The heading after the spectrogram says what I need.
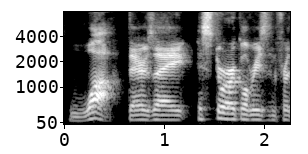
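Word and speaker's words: は: Also note that when it's used as a grammatical particle, the hiragana for ha is actually pronounced wa.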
